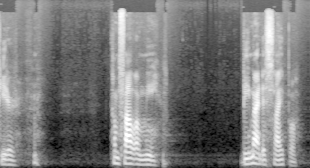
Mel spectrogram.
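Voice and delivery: soft, low, gentle tone.

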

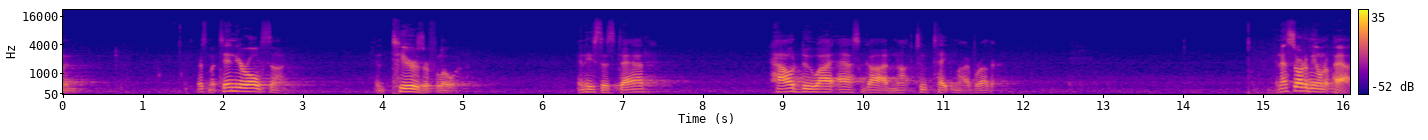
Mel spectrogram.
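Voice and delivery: voice choked with emotion. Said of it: "Sorry if I get a little watery-eyed".

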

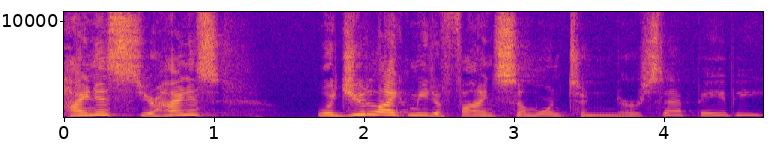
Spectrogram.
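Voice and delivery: mock, feigned innocent, eager, offhand tone. Retelling Miriam offering the princess a nurse: Miriam acting innocent. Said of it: "She had to act like she didn't know".

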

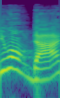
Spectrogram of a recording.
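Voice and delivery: Southern-sounding voice.

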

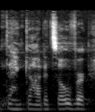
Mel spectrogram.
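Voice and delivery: ordinary delivery

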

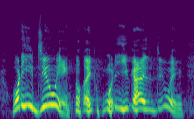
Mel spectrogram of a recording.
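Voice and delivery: high, furious, angry screaming. Speaker tells the church about a man who jumped in front of their car, retelling a man screaming. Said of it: "he's screaming".

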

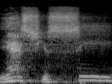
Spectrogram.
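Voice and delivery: brogue laid on thick. Retelling the uncle's tearful answer with a smile: imitating Uncle Seamus's thick brogue. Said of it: "in his thick brogue".

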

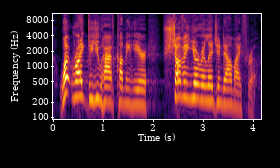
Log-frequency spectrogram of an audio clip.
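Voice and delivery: put-on, loud hollering yell. Retelling how a house owner yelled at them at his door: imitating a man yelling. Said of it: "yelling at us".

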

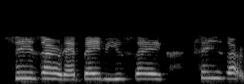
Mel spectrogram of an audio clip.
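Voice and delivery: mock, very high-pitched screaming outcry. Retelling how a woman screamed out to Caesar: imitating someone screaming out. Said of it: "She's screaming out".

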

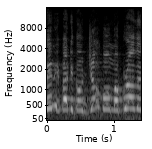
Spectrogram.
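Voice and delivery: very high, loud, tearful crying voice. Retelling a boy who ran off down the street, imitating him crying. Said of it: "And he's crying".

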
